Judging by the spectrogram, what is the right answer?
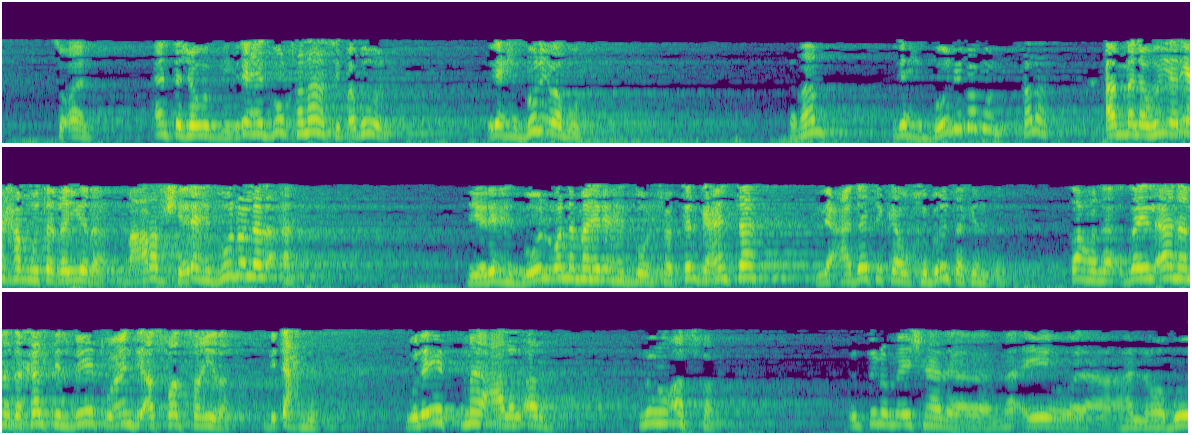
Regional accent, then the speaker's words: Egypt; عندنا في مصر نلبس بناطيل يعني

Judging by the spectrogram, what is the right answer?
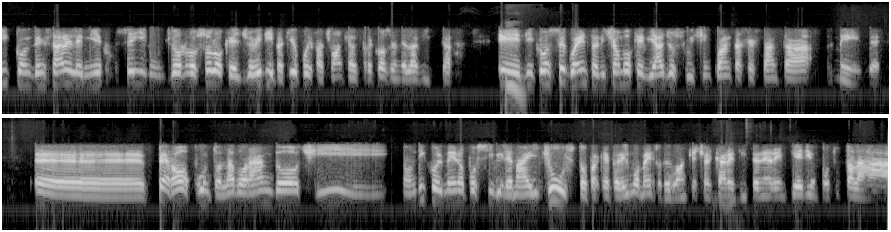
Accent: Collegno, Piedmont, Italy; born there; io vivo, cioè sono nato, vivo a Collegno, però lavoro su Torino

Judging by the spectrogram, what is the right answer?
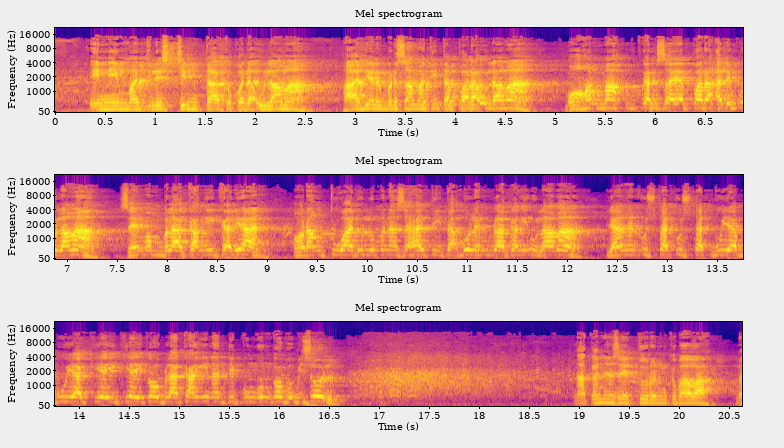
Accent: Egypt; Saya dari Mesir, beliau dari Pakistan.

